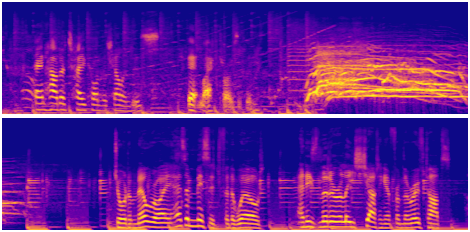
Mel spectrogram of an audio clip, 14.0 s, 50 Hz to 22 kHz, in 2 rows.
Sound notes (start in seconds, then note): 4.4 children shouting and screaming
